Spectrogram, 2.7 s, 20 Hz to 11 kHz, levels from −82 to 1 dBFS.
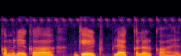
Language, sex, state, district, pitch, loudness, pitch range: Hindi, female, Uttar Pradesh, Shamli, 240 Hz, -15 LUFS, 205-260 Hz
